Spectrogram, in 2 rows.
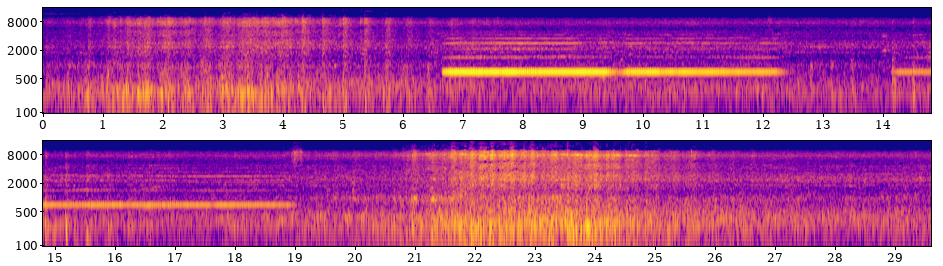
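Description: Express train coaches rushing past at speed, with steady wheel rolling noise and clickety-clack over the rail joints. About a quarter of the way in, the train's WAP4 locomotive sounds two long steady horn blasts of about five seconds each, a short gap between them. The rolling noise swells louder later on.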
